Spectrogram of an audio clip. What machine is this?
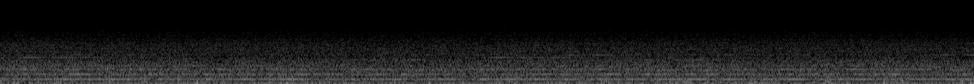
fan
